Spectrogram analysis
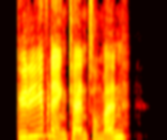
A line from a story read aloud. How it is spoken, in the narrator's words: cried loudly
